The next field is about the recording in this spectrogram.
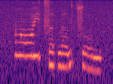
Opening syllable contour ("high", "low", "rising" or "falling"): high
